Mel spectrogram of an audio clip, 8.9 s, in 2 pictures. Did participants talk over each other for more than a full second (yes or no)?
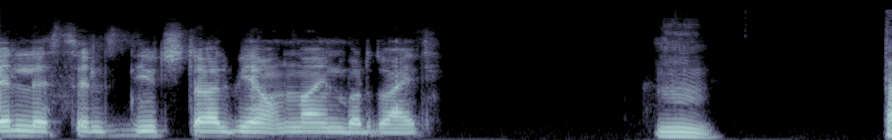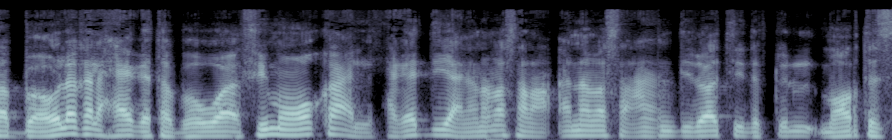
no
